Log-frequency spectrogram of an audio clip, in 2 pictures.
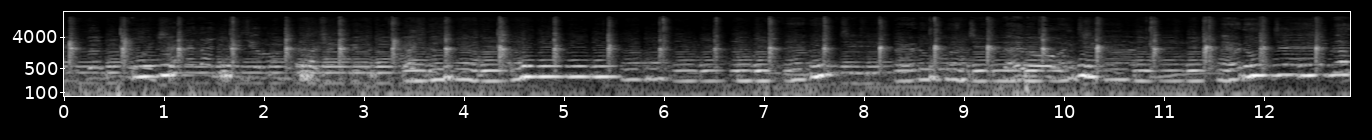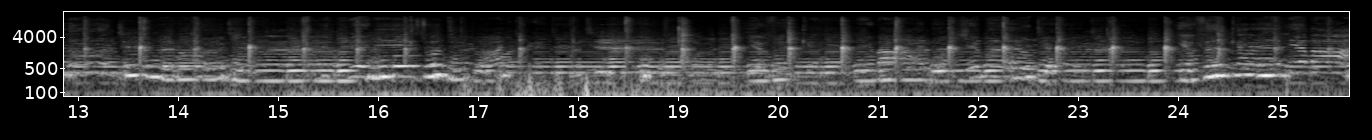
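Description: Masinqo, the Ethiopian one-string bowed fiddle, playing a stepping azmari melody, over a steady beat of hand-claps about two to three a second, with a woman singing.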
